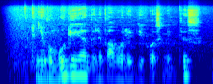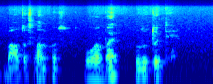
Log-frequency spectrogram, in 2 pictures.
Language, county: Lithuanian, Vilnius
